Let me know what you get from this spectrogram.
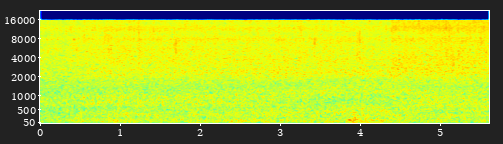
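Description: Heavy rain falling steadily on a paved street and the water pooling on it, a dense even patter.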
